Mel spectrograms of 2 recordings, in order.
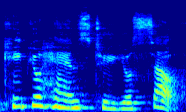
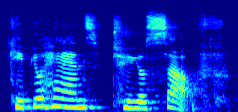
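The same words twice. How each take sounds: First: Said in the usual way. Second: Slow, spelled-out emphasis on each word; slow emphatic rule. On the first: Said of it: "start telling adults on YouTube". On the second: Shown as a demonstration. Vlogger lectures every viewer on the rule, slow and emphatic. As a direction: lay down the law, slowly. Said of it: "Man, woman, non-binary, whatever you are".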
